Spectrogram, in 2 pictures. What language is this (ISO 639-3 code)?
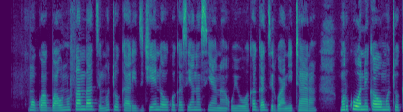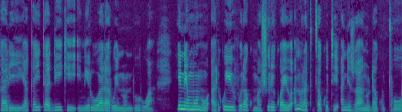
sna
